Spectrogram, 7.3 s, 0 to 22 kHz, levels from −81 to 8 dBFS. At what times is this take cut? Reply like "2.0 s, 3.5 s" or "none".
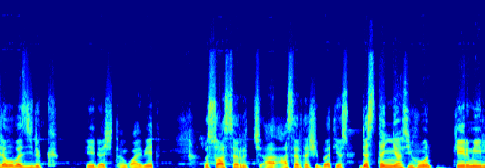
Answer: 5.3 s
